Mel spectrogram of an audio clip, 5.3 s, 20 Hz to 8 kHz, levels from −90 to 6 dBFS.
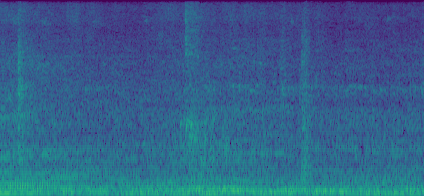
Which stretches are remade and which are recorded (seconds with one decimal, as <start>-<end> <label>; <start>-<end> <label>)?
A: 0.0-4.4 recorded; 4.4-5.3 remade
